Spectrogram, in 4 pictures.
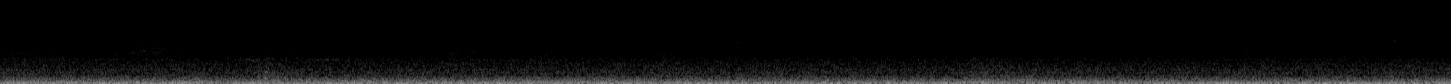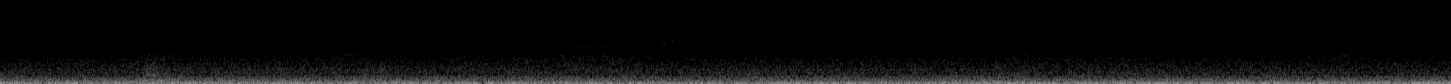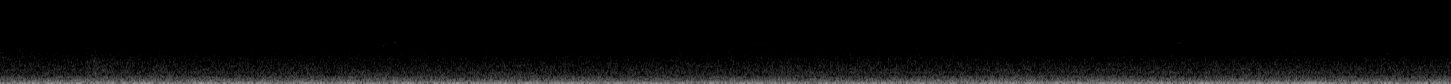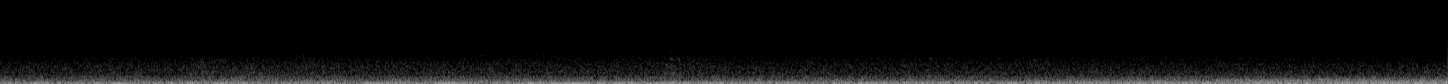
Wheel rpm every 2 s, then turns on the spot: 0, 0, 0, 0, 0, 0, 0, 0, 0, 0, 0, 0, 0, 0, 0, 0, 0, 0, 0, 0, 0, 0, 0, 0, 0, 0, 0, 0, 0.
none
